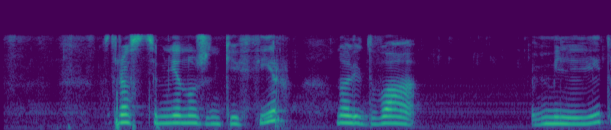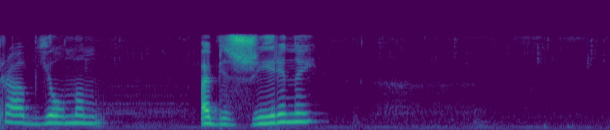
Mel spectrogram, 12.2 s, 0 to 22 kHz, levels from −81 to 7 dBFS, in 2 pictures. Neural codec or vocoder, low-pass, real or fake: none; 7.2 kHz; real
